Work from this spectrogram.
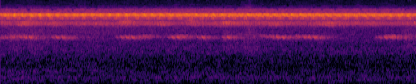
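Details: Night chorus of crickets in rain somewhere in India: unbroken shrill high buzz with separate lower chirps pulsing about twice a second, soft rain hiss below.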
